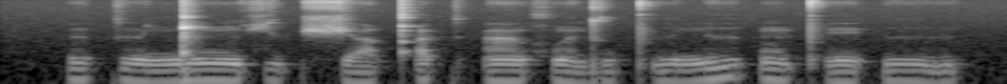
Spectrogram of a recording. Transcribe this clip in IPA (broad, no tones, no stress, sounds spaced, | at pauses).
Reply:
ɘ k ɘ ŋ͡ǃ ũ ç ɨ ʔ ʃ ɐ qʼ ɘ k ʔ ã χʷ ɐ̃ d u pʼ ɨ n ɨ ʔ õ pʼ e ʔ ɨ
